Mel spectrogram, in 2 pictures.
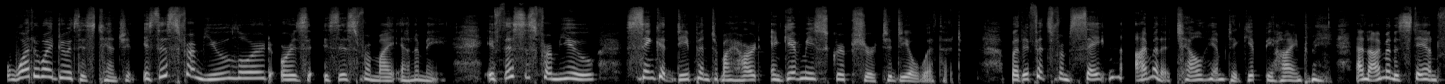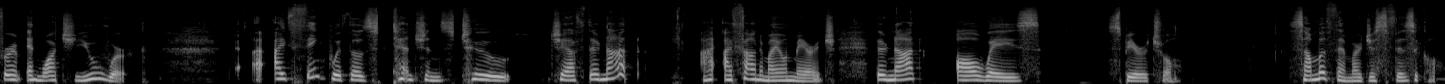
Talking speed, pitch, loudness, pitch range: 185 wpm, 220 Hz, -27 LUFS, 190-255 Hz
